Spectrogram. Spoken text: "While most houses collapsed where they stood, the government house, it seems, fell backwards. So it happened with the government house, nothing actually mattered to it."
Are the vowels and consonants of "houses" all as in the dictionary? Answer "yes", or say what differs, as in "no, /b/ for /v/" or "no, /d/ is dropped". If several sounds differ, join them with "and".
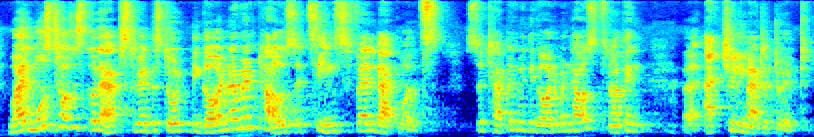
no, /s/ is dropped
